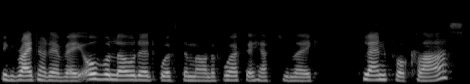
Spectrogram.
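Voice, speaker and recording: A young woman from Germany answers interview questions, thinking aloud with pauses and restarts. Her voice sits at a middle pitch. The recording is dry and a little muffled. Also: fairly even intonation, no echo. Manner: thoughtful, hesitant, with many fillers and restarts. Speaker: interviewee, education data science master's student.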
